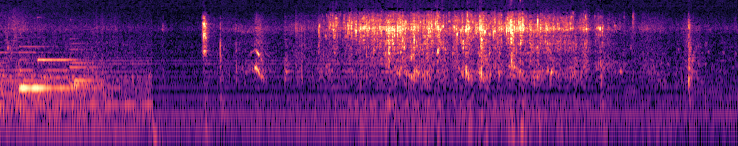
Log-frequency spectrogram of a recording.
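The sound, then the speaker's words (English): Hands are washed under running water, with a soft, steady trickle and light splashing throughout, faint overall. “Better wash my hands.”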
